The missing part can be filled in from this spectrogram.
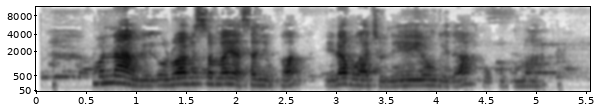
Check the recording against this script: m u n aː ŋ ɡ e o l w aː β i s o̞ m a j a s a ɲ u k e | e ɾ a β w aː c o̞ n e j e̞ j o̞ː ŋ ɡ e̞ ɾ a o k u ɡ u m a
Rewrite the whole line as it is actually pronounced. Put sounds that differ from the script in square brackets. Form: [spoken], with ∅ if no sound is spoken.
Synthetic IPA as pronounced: m u n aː ŋ ɡ e o l w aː β i s o̞ m a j a s a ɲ u k [a] | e ɾ a β w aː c o̞ n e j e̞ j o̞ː ŋ ɡ e̞ ɾ a o k u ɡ u m a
